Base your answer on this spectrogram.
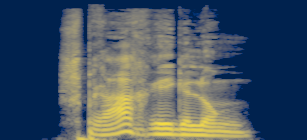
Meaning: prescribed usage (an authoritative representation of facts given by an influential institution or person)
- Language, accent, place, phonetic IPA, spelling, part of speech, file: German, Germany, Berlin, [ˈʃpʁaːxˌʁeːɡəlʊŋ], Sprachregelung, noun, De-Sprachregelung.ogg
